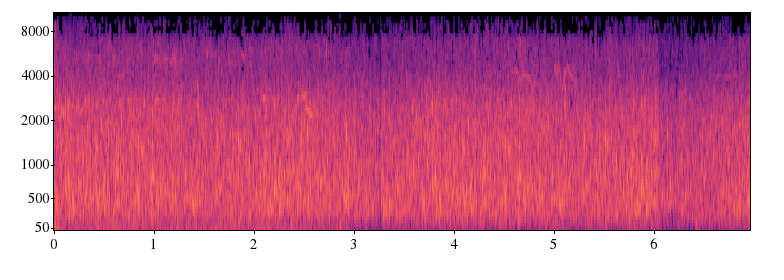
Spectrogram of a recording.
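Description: River water rushes steadily, a dense continuous wash of flowing, splashing sound that stays even throughout, with a faint low rumble underneath early on and no voices.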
